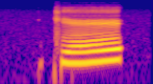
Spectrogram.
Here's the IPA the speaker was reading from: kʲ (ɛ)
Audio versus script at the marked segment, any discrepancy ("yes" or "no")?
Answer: yes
